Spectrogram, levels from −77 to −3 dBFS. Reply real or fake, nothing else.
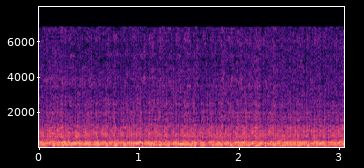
fake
